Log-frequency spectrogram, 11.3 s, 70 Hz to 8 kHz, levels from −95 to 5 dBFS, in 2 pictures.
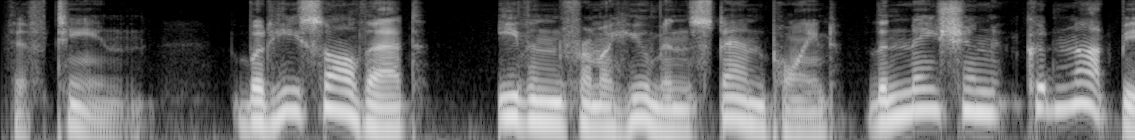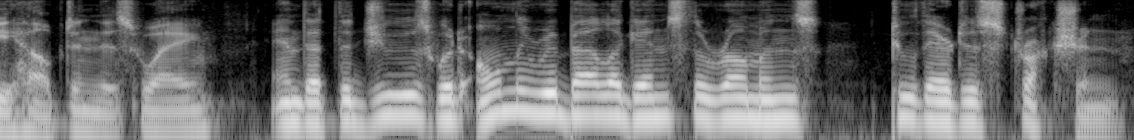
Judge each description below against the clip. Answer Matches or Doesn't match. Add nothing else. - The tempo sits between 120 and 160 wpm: Doesn't match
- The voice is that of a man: Matches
